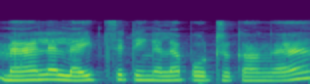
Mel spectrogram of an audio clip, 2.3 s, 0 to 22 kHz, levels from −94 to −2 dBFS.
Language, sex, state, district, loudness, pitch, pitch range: Tamil, female, Tamil Nadu, Nilgiris, -18 LUFS, 205 Hz, 195-220 Hz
